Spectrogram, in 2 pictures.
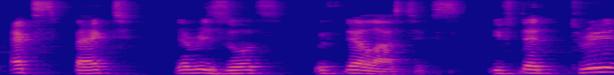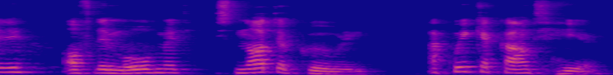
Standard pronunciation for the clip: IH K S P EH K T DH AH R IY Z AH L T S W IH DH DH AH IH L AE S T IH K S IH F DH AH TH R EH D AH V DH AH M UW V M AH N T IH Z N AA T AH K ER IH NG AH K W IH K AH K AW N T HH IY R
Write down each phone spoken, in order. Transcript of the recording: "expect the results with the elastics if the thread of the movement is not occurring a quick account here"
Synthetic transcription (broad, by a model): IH K S P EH K T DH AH R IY Z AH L T S W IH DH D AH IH L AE S T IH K S IH F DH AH T R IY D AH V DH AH M UW V M AH N T IH Z N AA T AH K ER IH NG AH K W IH K AH K AW N T HH IY R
